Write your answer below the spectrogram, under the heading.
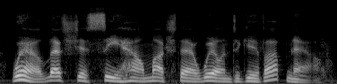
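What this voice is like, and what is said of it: Poor put-on Southern US accent. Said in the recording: “this southern U.S. accent ... that was a terrible accent ... maybe it sounds a little bit more Louisiana, which I just can't do”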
